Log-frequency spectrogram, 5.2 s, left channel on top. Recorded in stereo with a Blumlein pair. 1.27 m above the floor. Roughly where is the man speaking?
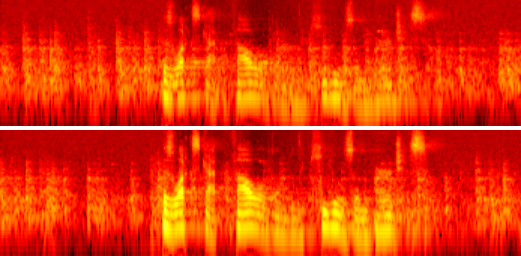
Right.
